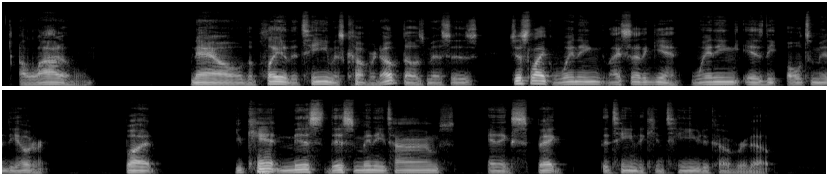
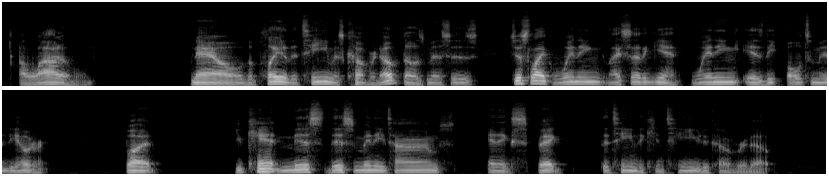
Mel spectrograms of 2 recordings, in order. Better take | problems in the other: first | muffled; slightly; fading above 3.5 kHz

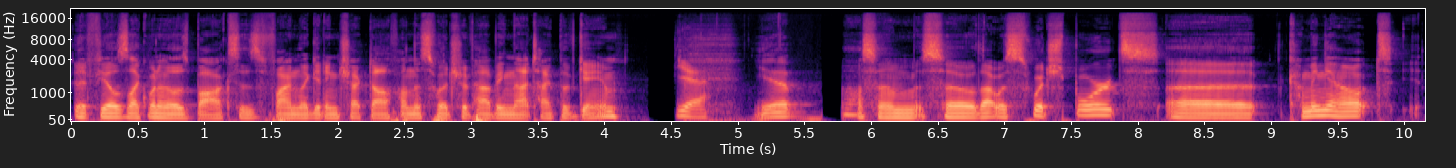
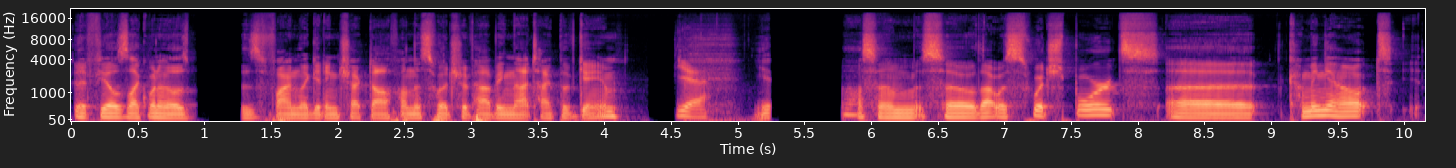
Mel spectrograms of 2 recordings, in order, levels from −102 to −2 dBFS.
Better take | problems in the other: first | audio cutting out; at 1 s and at 5.5 s

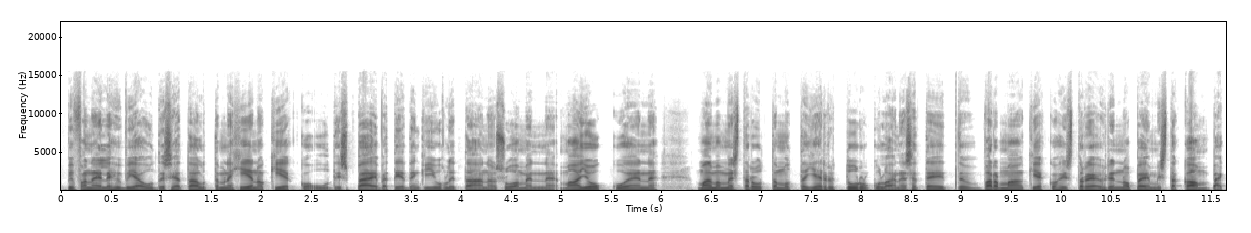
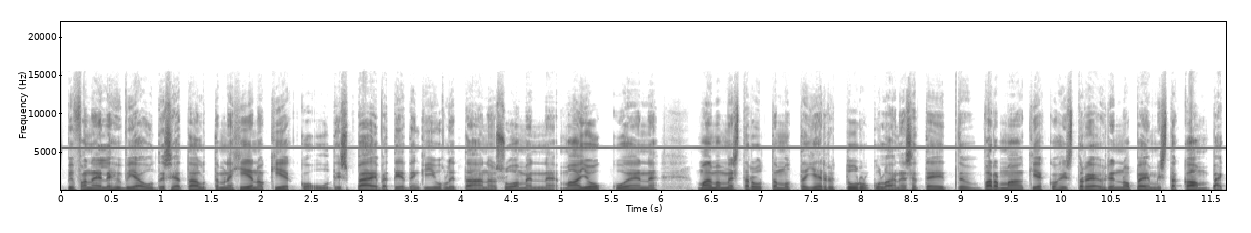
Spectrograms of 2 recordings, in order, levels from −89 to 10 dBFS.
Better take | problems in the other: first | high-pitched whine; loud; throughout; 5.5 kHz, 8 dB below the speech

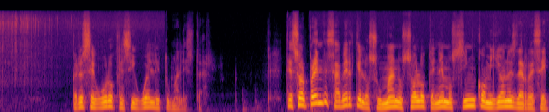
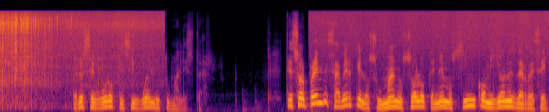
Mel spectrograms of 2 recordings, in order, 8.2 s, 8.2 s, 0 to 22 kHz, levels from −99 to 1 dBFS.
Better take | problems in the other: first | hiss; loud; until 2.5 s and from 4.5 s on; 2 dB below the speech; faint in the first

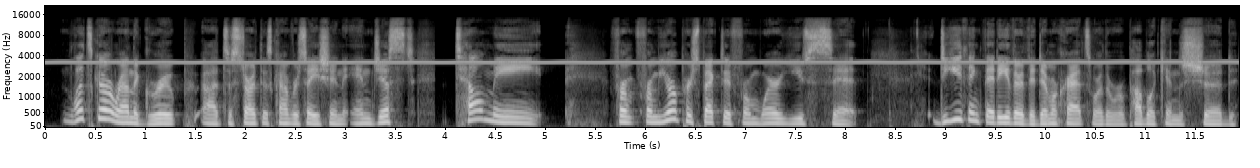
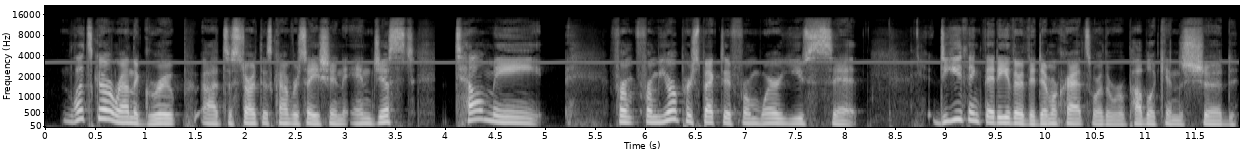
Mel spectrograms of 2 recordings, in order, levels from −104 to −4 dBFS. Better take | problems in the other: second | high-pitched whine; loud; throughout; 3.5 kHz, 9 dB below the speech; faint in the second

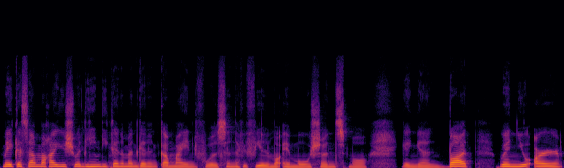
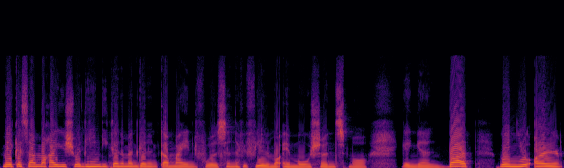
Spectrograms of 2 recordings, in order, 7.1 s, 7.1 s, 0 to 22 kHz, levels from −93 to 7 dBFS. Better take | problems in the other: first | distortion; slight; 7% of the sound clipped

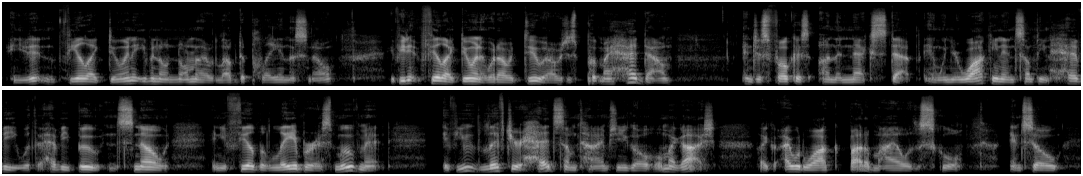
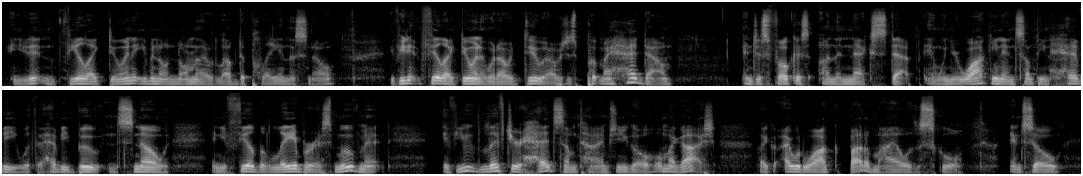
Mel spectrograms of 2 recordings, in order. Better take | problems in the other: second | thin; very slightly; fading below 250 Hz

